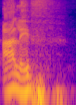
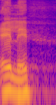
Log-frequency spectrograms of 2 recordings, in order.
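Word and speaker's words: אלף: o la letra, perdón, la letra alef, que se puede también pronunciar por elf, que significa 1000.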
